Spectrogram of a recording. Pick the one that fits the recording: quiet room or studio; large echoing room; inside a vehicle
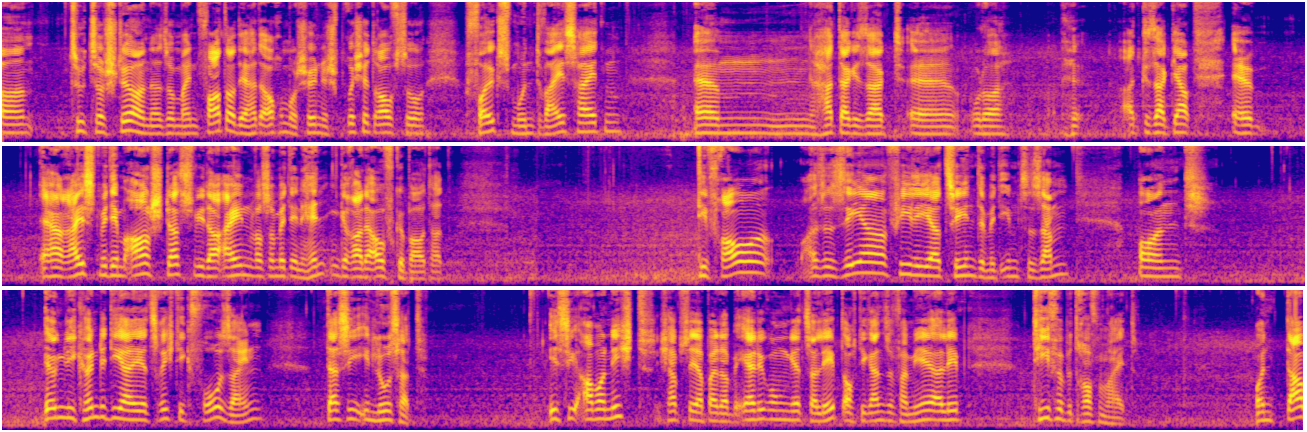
inside a vehicle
